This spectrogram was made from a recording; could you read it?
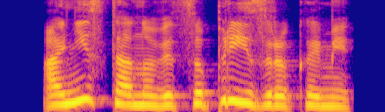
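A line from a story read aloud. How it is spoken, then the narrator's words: Sharp confused snort. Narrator (Russian): Резко фыркнула, окончательно потеряв нить разговора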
